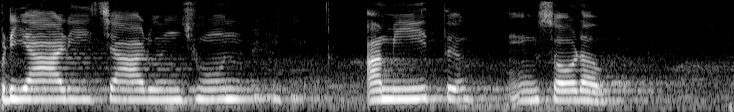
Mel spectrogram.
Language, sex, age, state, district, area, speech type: Maithili, female, 18-30, Bihar, Supaul, urban, spontaneous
